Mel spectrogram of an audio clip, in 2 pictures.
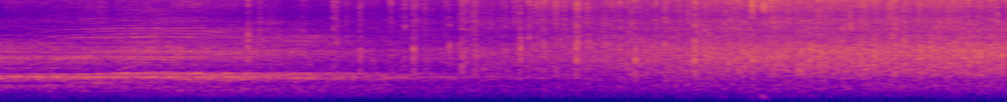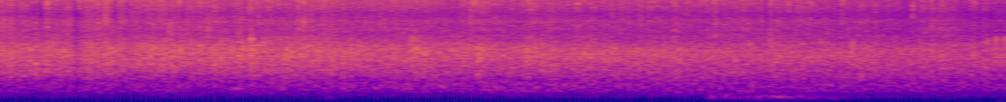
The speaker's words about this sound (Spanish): Vamos, a aplaudirle al Señor.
